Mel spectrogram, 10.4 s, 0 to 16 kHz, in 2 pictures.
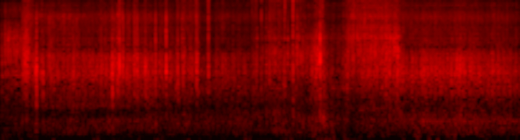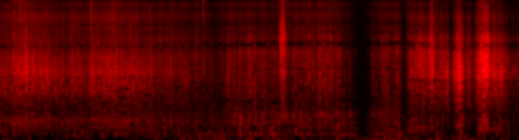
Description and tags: Queneau frot metal 03
prise de son de regle qui frotte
